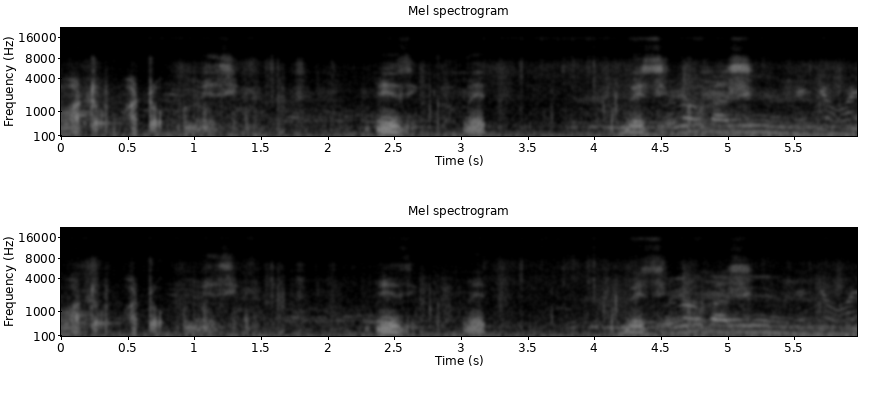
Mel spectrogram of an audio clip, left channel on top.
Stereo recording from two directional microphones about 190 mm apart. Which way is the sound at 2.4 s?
Centre (ahead or behind).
